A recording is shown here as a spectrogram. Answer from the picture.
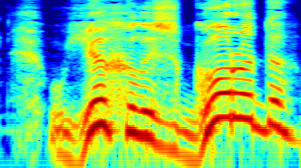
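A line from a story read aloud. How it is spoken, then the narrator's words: Exclamation. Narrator (Russian): воскликнул мистер Пиквик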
